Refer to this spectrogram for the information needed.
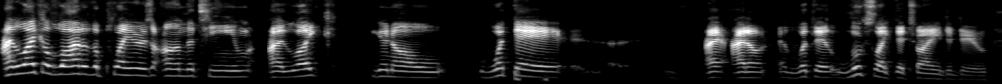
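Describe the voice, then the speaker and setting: A man co-hosting a live sports talk show, giving opinions in a deliberate way with pauses mid-sentence. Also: sits high, expressive, bright, forceful tone, rough recording.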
